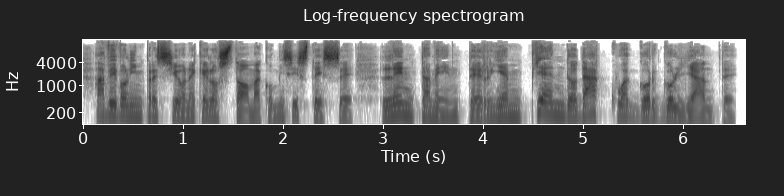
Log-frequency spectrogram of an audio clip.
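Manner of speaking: plain reading voice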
